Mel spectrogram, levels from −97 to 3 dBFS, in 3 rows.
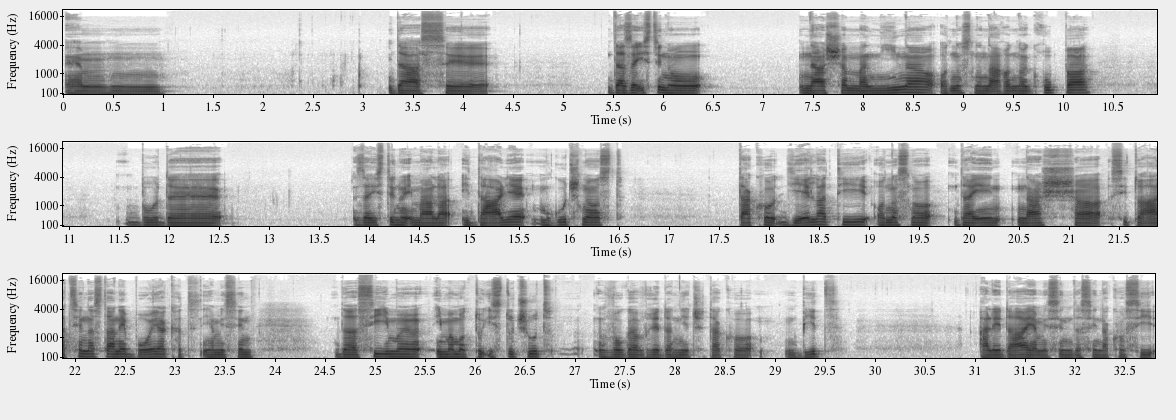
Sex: male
